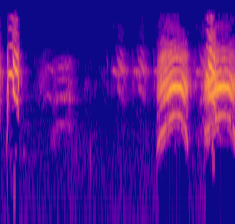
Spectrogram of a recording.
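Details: Alexandrine parakeet: one sharp squawk at the start, faint chatter, then two loud, drawn-out, arching harsh calls rich in harmonics, about half a second apart.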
